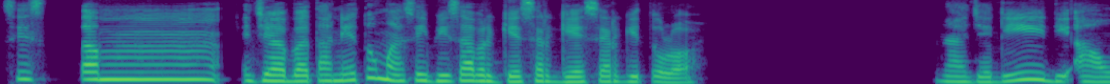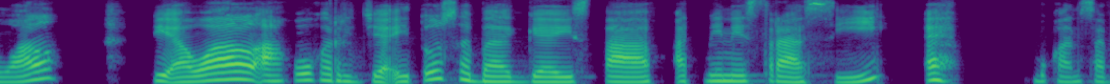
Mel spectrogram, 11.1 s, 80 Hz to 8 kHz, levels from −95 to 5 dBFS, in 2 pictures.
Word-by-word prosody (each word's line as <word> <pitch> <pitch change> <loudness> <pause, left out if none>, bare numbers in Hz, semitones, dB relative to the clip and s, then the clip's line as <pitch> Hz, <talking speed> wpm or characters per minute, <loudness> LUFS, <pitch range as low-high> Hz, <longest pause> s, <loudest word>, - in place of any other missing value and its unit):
sistem 255 -1 -1 0.7
jabatannya 205 +1 0
itu 295 - +2
masih 215 -3 0
bisa 200 +1 -1
bergeser-geser, 180 -1 -1
gitu 180 -2 -3
loh. 150 - -6 1.2
Nah, 180 -2 -5
jadi 195 +9 -1
di 190 - -5
awal, 180 - 0 0.5
di 200 -2 +1
awal 235 +8 +7
aku 210 +3 +1
kerja 200 -6 -2
itu 240 +9 -1
sebagai 175 -7 0
staf 170 0 +1
administrasi 195 - -1 0.2
eh, 235 - +3 0.4
bukan 190 -4 -9
staf 175 -2 -7
195 Hz, 125 wpm, -24 LUFS, 175-220 Hz, 1.2 s, awal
